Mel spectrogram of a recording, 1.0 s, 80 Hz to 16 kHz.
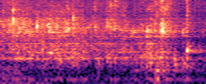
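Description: Water pours steadily into a Thermomix TM5 mixing bowl, a continuous splashing, gurgling stream heard up close for about a second with no talking.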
